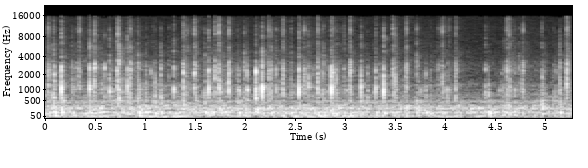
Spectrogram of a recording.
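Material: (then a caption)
Plastic, silicone. Fast typing with fingertips and long red-painted nails on a thin backlit aluminium keyboard with plastic keys under a red silicone skin produces a steady stream of soft, muffled tapping clicks. Each tap is short and damped, with a low thudding body and brighter clicky edges.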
